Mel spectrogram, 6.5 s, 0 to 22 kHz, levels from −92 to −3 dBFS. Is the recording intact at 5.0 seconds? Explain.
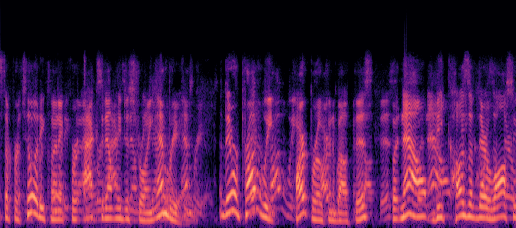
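No. At 5.0 seconds, as throughout the clip, the speech carries an echo with no canceller. The far end is playing the call over a loudspeaker, its microphone picks that sound up, and nothing removes it before it returns. Each phrase is therefore followed, roughly a third of a second later, by a copy about 10 dB quieter that sounds thin. The call's normal microphone processing also leaves nothing above 8 kHz.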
